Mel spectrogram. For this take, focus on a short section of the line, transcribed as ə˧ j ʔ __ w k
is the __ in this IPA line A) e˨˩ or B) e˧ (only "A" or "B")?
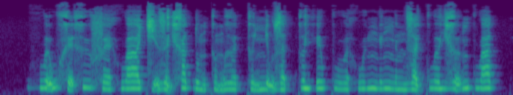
B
